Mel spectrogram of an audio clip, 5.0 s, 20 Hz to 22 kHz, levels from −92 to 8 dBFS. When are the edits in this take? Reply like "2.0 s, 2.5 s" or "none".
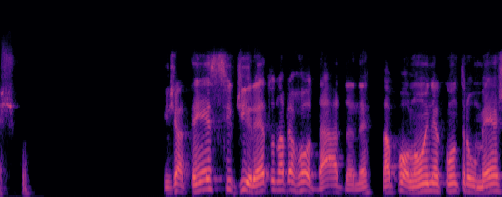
2.3 s, 2.9 s, 3.8 s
